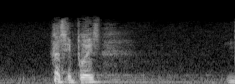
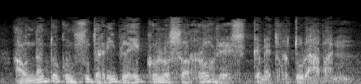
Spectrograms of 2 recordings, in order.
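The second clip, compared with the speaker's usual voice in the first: usual speaking voice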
